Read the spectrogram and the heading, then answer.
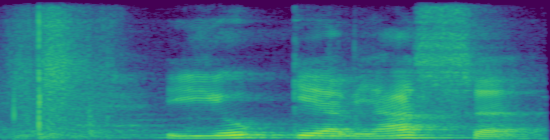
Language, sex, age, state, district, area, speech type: Maithili, male, 30-45, Bihar, Saharsa, urban, spontaneous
